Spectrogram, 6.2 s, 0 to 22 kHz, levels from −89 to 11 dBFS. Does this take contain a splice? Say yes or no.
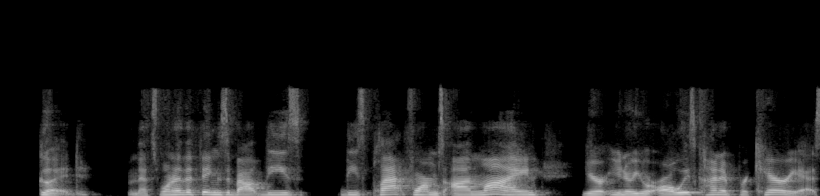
yes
